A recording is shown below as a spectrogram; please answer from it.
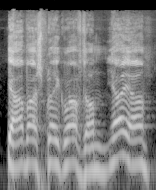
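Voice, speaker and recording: A man's voice: sits high, moderate pace. A man in casual chat, telling a long anecdote full of fillers, curses and his own laughter.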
